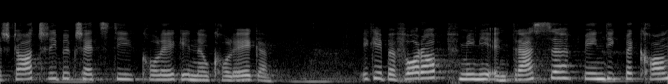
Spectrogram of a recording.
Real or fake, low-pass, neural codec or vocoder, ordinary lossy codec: real; 7.2 kHz; none; none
